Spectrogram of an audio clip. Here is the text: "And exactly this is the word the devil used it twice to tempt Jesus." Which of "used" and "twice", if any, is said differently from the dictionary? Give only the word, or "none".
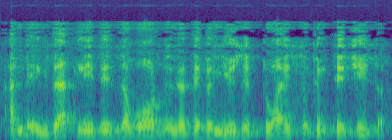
used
